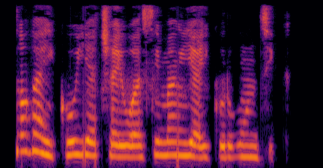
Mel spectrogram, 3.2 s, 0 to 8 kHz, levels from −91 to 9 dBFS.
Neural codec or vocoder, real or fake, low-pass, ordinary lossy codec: none; real; 7.2 kHz; MP3, 48 kbps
